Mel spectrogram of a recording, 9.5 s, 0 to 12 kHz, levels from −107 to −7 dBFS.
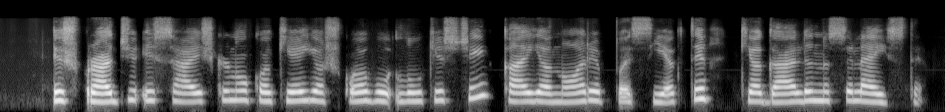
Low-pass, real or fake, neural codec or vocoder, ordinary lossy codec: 7.2 kHz; fake; codec, 16 kHz, 2 kbps, X-Codec, HuBERT features, trained on LibriSpeech; MP3, 96 kbps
